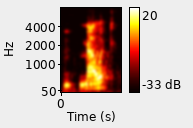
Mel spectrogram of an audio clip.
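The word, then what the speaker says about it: Maleck: is Malik, M-A-L-E-C-K.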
